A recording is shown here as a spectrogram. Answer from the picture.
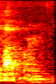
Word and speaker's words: Cockburn: So please join me in welcoming Leslie Cockburn. Okay, first thing, it's pronounced Coburn. Oh, I'm sorry. Scottish pronunciation.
